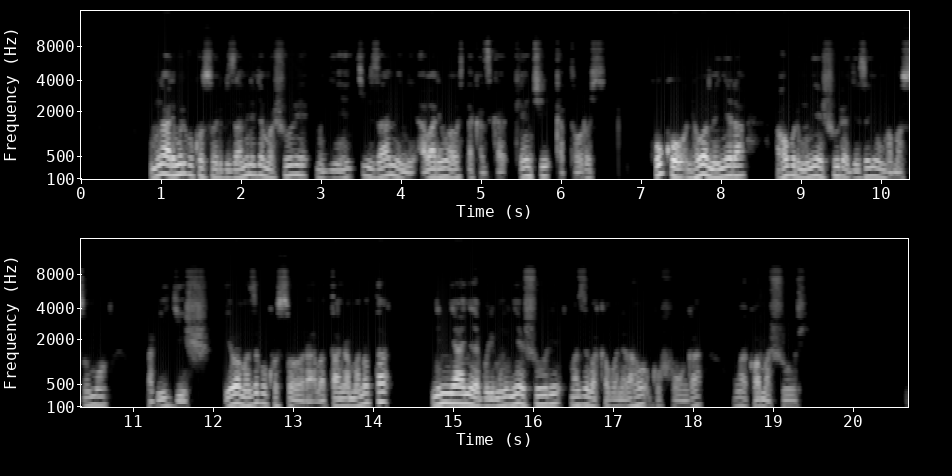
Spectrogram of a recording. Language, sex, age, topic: Kinyarwanda, male, 25-35, education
